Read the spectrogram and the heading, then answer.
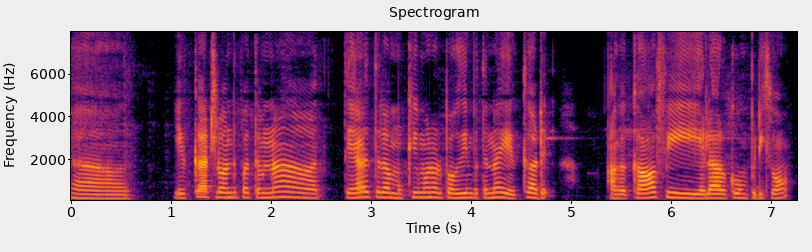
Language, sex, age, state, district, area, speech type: Tamil, female, 30-45, Tamil Nadu, Salem, rural, spontaneous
